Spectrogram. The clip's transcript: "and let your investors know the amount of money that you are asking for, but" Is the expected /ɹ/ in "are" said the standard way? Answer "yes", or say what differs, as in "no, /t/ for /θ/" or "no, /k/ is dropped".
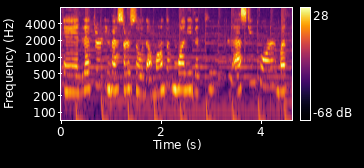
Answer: no, /l/ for /ɹ/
